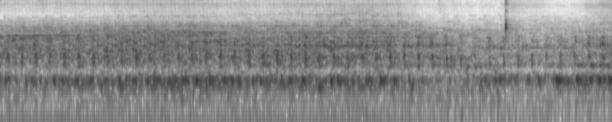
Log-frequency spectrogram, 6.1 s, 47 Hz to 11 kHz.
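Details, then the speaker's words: Lada Priora, about 3000 km after piston-group replacement following bent valves, oil switched from Lukoil to ZIC 10W-40, warm idle: light regular knock of 3–4 per second, also present cold; owner unsure if piston or hydraulic lifters. "Я прогрел уже автомобиль вот так на холостом ходу отчётливо слышен стук"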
